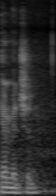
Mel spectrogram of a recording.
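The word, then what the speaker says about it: Imagen: Is that how you say it? Imogen? – Yep. Imogen.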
